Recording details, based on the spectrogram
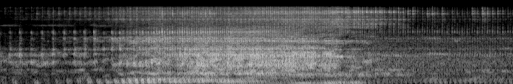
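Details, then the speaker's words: Honda Supra X 125 kick-started, revved slightly from idle: harsh rattly roughness rises with revs; rough internal top-end noise, suspected cam chain or conrod/piston, possibly piston, not confirmed. "sedikit Suaranya sangat jelas ya sangat kasar dan ini suaranya bisa ditimbulkan dari bagian buaklos dan bisa juga dari stang piston atau di bagian piston"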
